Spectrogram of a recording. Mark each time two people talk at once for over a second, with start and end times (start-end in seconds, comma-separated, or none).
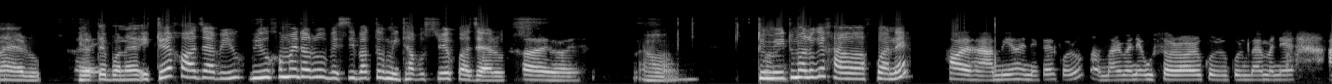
none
